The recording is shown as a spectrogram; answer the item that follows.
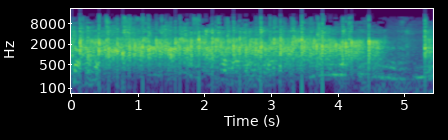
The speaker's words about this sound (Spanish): Yo creo que eso merece el mayor aplauso de recepción. Gracias.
